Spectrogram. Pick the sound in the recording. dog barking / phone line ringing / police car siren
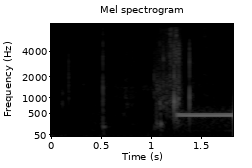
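phone line ringing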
